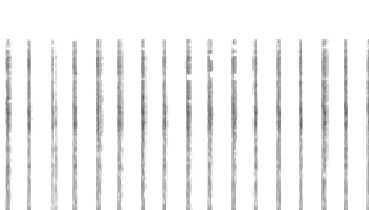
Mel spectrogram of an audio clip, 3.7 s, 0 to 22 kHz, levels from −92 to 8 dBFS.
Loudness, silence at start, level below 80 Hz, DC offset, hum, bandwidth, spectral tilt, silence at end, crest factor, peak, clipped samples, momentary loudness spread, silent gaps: -36 LUFS; 0.05 s; -74 dBFS; under 0.1%; none; 11.5 kHz; 2.5 dB/octave; 0 s; 26 dB; -12 dBFS; under 0.1%; 4 LU; none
